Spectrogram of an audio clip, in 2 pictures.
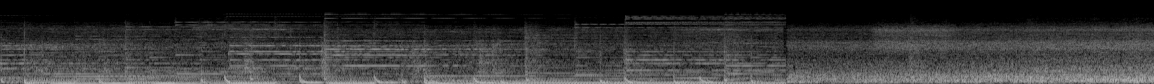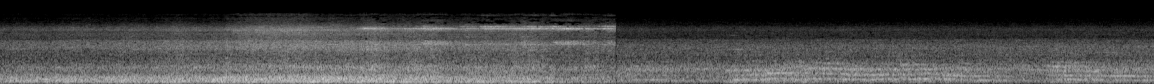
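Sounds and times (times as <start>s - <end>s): high steel-wheel squeal: 13.9s - 17.7s.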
